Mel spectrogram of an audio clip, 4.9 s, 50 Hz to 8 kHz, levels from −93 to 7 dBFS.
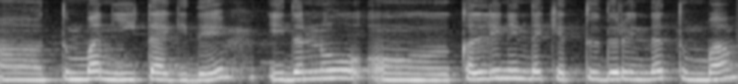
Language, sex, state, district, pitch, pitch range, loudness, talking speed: Kannada, female, Karnataka, Belgaum, 245 Hz, 230-260 Hz, -14 LUFS, 95 wpm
